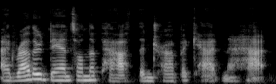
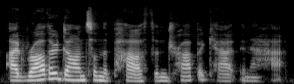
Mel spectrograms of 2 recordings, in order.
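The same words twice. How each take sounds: First: It is said in a general American accent. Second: It is said in a modern British accent. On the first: "That was my American self saying that" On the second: "the British modern R P speakers are going to say trap and path. Very different, right?"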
